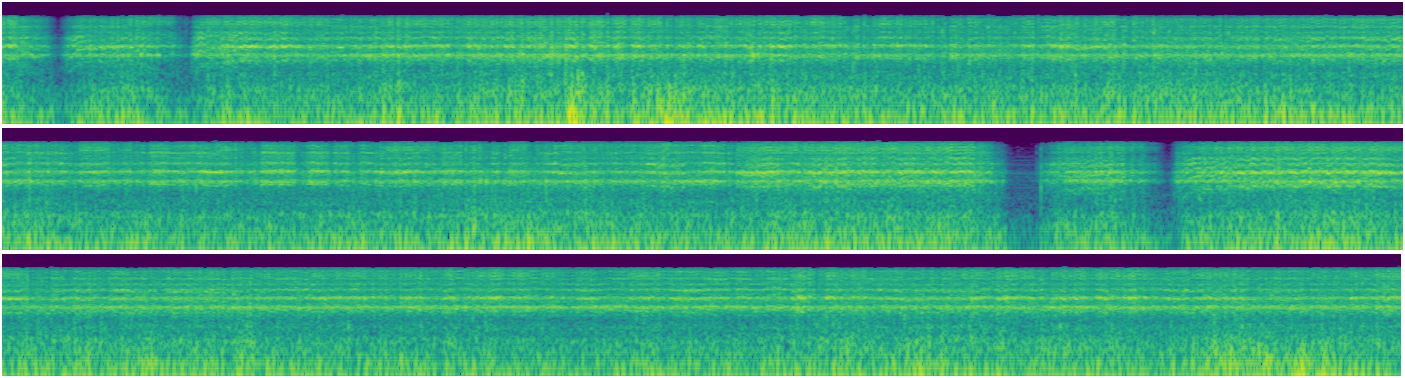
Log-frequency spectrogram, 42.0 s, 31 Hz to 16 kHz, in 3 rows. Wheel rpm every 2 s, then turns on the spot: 110, 180, 230, 230, 230, 230, 220, 230, 230, 230, 220, 190, 90, 160, 210, 220, 230, 230, 230, 230, 230.
none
